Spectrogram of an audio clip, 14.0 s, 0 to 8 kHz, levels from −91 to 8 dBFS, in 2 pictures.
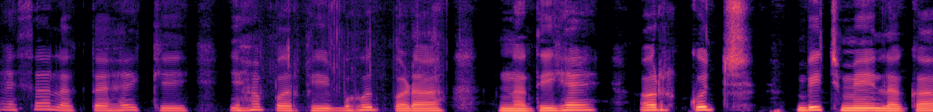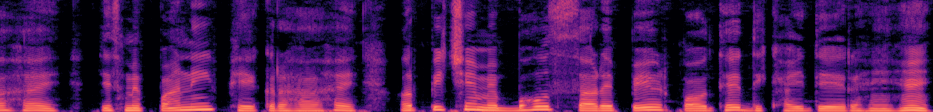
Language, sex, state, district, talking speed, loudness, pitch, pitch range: Hindi, male, Chhattisgarh, Balrampur, 135 wpm, -21 LUFS, 155 Hz, 140-175 Hz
